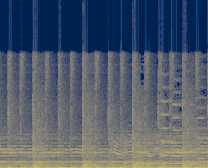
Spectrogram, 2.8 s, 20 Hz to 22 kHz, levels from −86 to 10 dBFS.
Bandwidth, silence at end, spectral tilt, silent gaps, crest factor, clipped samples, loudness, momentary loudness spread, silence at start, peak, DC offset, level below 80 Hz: 16 kHz; 0 s; -4.5 dB/octave; none; 8 dB; 0.5%; -10 LUFS; 2 LU; 0 s; 0 dBFS; under 0.1%; -14 dBFS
